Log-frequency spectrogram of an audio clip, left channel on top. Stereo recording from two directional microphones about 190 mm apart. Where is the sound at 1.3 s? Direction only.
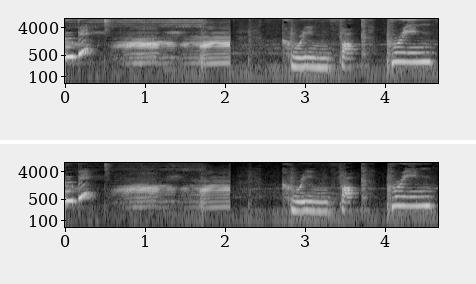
30° left (ahead or behind).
